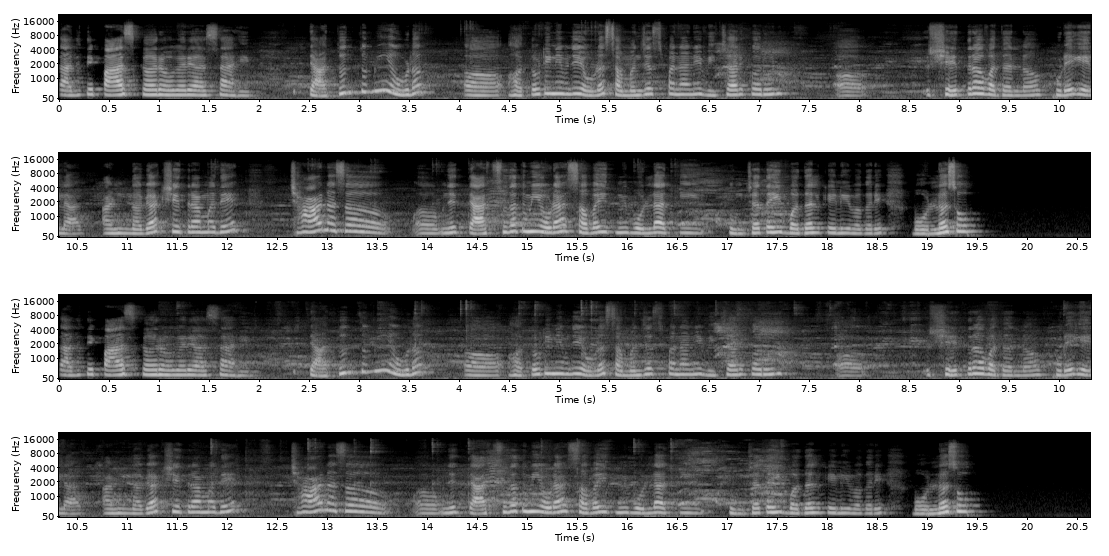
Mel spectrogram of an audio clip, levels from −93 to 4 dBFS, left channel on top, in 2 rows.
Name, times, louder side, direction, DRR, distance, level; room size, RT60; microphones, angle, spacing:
voice 1, 0.0-1.9 2.5-3.6 4.0-7.2 7.7-8.1 8.6-12.1 12.6-19.5, left 2 dB, 45° left, 9 dB, 1.5 m, -26 dB
sound 1, 1.0-17.6, right 2 dB, 40° right, 7.3 m, -46 dB
22.5 x 11.5 x 3.1 m, 0.30 s
head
